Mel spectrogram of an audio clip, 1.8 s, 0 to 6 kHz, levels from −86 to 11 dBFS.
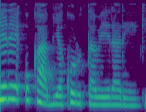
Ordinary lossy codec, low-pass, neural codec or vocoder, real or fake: none; 5.4 kHz; none; real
